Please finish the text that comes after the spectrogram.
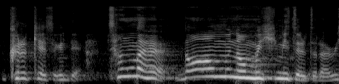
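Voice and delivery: ordinary delivery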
